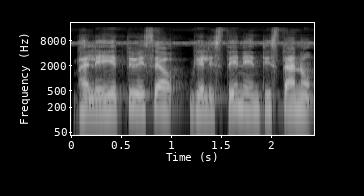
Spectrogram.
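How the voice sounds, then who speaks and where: A woman reading the lines of a jovial, teasing married man in an audiobook novel, in an even, plain voice. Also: medium pitch, fairly quick, close to an everyday voice.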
